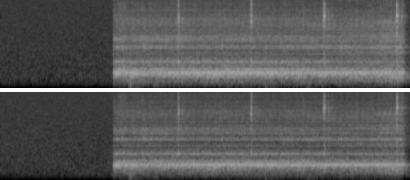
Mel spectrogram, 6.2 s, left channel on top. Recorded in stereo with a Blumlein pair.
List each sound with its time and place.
1.7 s a camera shutter: 30° left, 1.5 m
